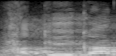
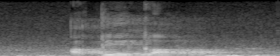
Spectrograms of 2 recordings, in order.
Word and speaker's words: عقیقہ: جانور کو کہتے ہیں، حقیقہ نہیں. بہت سارے بھائی حقیقہ پریشان. اب ان کا تلفظ صحیح کروایا جائے کہ حقیقہ نہیں ہے، ہاں سے نہیں ہے، عین سے. عقیقہ، عق کا معنی ہوتا ہے کاٹنا میرے بھائیوں، چیرنا.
